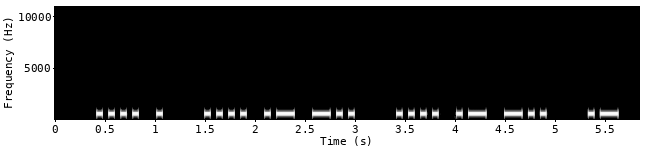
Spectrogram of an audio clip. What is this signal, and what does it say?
Morse code, heard as a keyed tone, about 20 wpm, 600 Hz. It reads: HE HAD HAD A
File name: cw-books / winnie-the-pooh / winnie-20wpm-page-0093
